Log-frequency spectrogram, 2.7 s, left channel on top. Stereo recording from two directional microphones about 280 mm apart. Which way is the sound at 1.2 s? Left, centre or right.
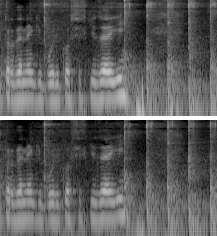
Left.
